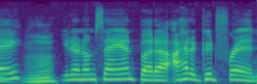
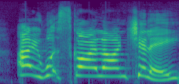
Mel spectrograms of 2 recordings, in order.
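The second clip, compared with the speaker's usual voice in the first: put-on British accent, very high and drawn out; 9 semitones higher than usual. Imitating a British man tasting chili, put-on British accent. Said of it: "any excuse to do a great British accent".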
